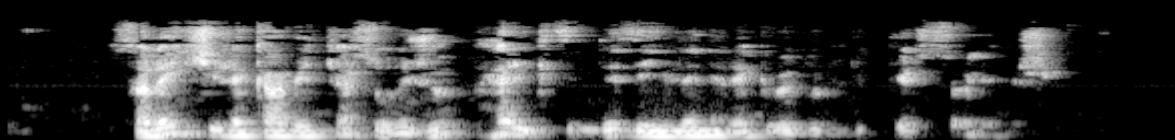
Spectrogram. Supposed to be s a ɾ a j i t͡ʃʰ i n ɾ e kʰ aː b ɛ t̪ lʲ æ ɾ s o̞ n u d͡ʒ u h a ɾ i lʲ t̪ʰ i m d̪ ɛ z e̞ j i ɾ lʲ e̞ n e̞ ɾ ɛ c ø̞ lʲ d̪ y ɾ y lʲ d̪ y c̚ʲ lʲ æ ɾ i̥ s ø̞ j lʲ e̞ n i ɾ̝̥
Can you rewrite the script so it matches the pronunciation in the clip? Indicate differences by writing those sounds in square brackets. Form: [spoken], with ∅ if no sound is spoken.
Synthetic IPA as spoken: s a ɾ a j i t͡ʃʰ i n ɾ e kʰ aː b ɛ t̪ lʲ æ ɾ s o̞ n u d͡ʒ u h [æ] ɾ i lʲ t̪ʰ i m d̪ ɛ z e̞ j i ɾ lʲ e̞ n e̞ ɾ ɛ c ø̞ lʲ d̪ y ɾ y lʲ d̪ y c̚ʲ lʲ [e] ɾ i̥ s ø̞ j lʲ e̞ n i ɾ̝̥

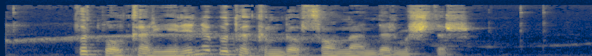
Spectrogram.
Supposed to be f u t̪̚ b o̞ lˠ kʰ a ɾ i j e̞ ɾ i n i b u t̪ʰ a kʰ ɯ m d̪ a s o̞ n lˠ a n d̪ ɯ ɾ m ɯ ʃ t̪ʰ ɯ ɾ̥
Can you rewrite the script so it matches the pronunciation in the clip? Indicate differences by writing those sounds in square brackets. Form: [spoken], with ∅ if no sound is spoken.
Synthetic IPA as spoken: f u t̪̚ b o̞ lˠ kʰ a ɾ i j e̞ ɾ i n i b u t̪ʰ a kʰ ɯ m d̪ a s o̞ n lˠ a n d̪ ɯ ɾ m ɯ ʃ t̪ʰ ɯ ɾ̥

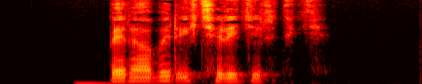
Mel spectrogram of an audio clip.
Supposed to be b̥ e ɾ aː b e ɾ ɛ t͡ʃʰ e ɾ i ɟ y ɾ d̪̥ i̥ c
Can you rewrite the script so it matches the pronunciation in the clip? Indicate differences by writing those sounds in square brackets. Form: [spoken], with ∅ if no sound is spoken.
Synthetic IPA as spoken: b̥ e ɾ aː b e ɾ [i] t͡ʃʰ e ɾ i ɟ [i] ɾ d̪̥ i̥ c

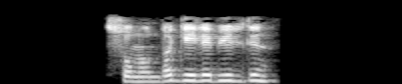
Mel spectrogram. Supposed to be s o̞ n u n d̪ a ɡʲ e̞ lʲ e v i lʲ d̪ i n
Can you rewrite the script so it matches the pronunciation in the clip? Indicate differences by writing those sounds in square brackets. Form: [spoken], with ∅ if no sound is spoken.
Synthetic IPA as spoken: s o̞ n u n d̪ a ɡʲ e̞ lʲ e [b] i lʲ d̪ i n

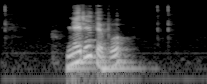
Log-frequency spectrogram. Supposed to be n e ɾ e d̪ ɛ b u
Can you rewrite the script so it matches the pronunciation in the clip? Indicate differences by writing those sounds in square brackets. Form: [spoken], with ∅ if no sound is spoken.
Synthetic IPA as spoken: n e ɾ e d̪ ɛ b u

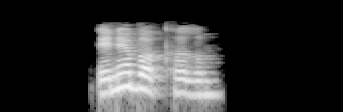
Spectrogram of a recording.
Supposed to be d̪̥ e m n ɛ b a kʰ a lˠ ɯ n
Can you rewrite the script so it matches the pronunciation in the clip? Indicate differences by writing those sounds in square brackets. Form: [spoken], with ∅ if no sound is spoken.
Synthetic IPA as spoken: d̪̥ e [∅] n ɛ b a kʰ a lˠ ɯ [m]

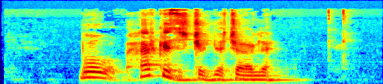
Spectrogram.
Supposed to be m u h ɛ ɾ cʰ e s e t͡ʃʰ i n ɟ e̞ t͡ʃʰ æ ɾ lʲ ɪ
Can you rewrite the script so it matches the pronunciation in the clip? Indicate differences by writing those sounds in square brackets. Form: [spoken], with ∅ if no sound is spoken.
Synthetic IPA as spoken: [b] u h [æ] ɾ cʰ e s [i] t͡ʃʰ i n ɟ e̞ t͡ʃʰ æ ɾ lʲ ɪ

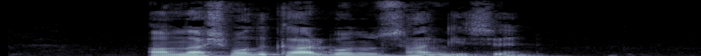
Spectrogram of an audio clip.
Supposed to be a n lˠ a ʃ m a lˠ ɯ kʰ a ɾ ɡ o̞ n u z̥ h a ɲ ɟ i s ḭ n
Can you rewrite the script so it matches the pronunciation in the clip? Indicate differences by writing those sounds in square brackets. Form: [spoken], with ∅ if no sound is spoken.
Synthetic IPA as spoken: a n lˠ a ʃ m a lˠ ɯ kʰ a ɾ ɡ o̞ n u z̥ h a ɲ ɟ i s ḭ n

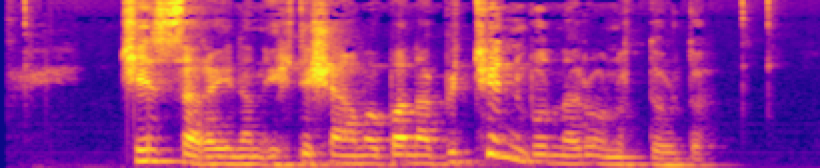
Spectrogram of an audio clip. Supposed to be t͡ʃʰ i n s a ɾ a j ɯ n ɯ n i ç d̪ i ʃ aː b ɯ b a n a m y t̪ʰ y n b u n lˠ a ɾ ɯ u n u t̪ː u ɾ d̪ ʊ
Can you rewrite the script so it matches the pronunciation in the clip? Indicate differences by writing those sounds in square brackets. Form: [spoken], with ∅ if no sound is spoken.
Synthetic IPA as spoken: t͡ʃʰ i n s a ɾ a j ɯ n ɯ n i ç [t̪] i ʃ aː [m] ɯ b a n a [b] y t̪ʰ y n b u n lˠ a ɾ ɯ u n u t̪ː u ɾ d̪ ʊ

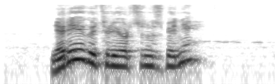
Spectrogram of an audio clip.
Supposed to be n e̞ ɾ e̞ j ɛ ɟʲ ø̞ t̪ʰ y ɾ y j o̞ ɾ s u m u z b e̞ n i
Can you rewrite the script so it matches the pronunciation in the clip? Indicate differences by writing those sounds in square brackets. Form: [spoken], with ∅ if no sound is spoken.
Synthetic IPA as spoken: n e̞ ɾ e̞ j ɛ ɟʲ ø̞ t̪ʰ y ɾ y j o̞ ɾ s u [n] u z b e̞ n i

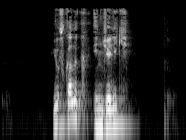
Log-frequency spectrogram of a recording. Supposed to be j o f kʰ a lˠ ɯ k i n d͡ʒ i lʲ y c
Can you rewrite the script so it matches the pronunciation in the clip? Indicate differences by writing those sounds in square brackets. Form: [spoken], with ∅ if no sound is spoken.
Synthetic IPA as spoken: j [u] f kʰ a lˠ ɯ k i n d͡ʒ [e] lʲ [i] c

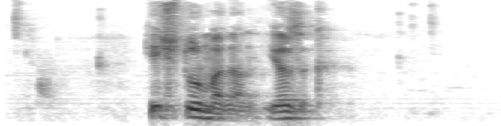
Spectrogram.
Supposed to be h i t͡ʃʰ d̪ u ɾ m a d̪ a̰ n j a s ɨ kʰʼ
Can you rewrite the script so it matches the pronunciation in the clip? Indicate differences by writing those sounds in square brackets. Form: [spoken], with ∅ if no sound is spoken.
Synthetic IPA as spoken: h i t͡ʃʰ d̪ u ɾ m a d̪ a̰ n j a [z] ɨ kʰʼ

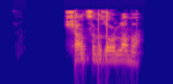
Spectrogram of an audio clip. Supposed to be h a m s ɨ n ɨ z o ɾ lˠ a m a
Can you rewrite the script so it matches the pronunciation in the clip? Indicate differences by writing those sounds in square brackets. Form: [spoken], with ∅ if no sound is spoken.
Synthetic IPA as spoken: [ʃ] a [n] s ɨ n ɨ z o ɾ lˠ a m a

